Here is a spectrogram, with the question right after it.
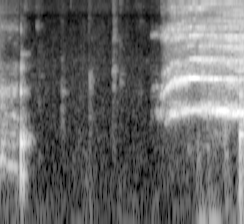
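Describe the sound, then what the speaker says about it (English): A goat bleats loudly in a sustained, wavering cry during the last second, following a brief murmur of voices and near silence. "We woke up the goat."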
